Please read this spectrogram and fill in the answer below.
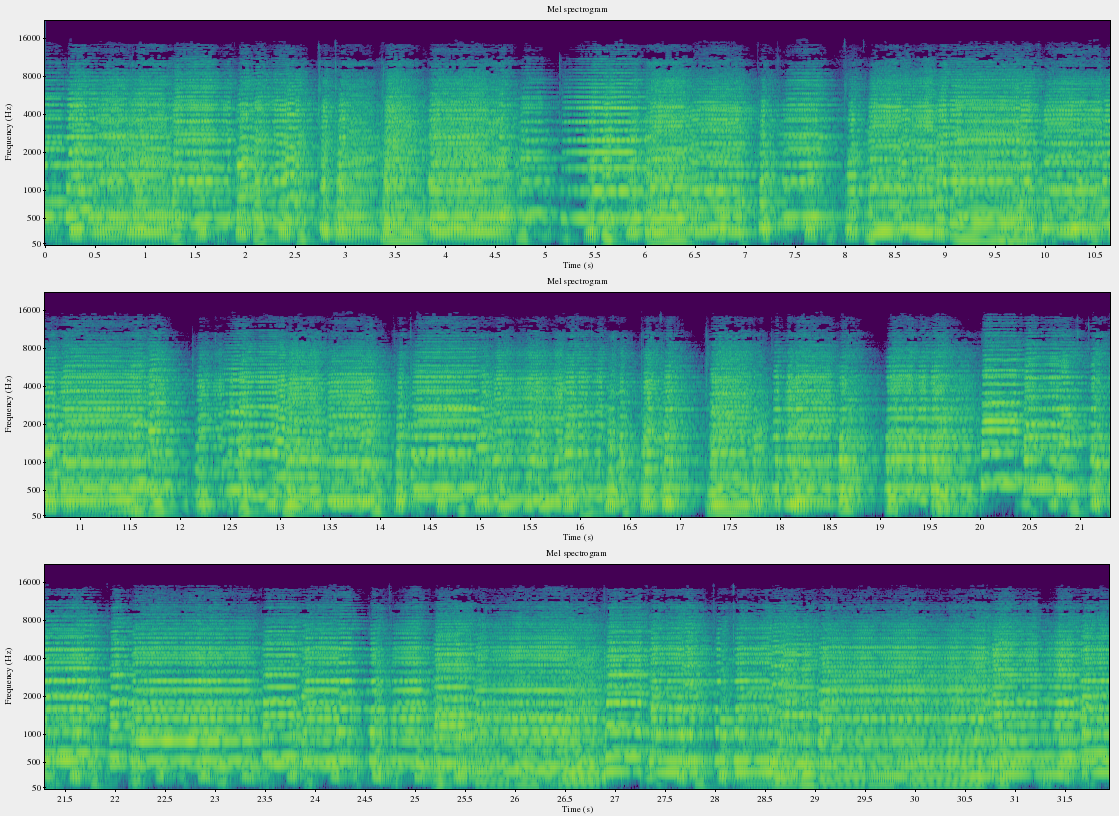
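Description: A Steirische Harmonika, a diatonic button accordion built by Parz, playing a lively folk tune: a running melody over a regular pulsing bass, with brief breaks between phrases.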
